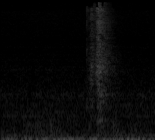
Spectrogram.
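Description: A single camera shutter fires once, a sharp crisp click that stands out clearly against a quiet, faint room background.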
